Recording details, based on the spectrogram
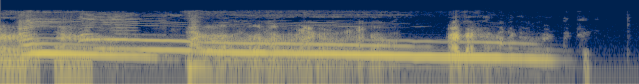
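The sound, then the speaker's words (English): A person imitates a wolf howl, holding a long, steady wavering note for about five seconds before it drops off. The voice is loud, with a rough, slightly breathy tone. “I did a howl while he's chewing on a bone.”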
